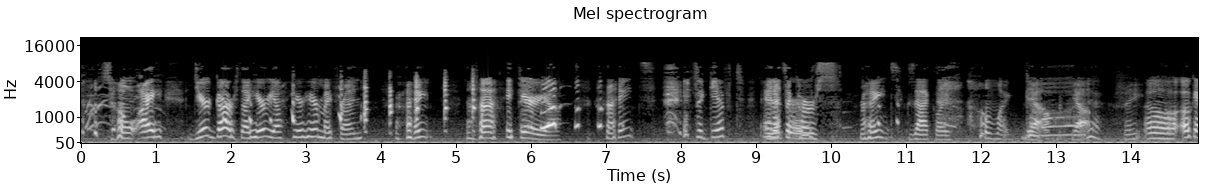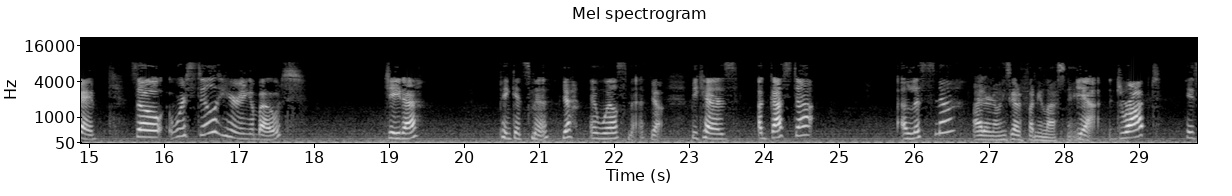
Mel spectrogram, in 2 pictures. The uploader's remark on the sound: We are at the lake and had to go old school and recorded it directly to podbean.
